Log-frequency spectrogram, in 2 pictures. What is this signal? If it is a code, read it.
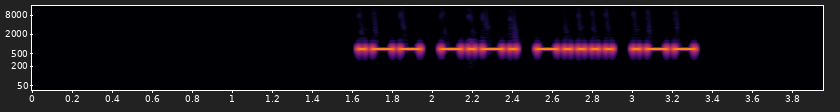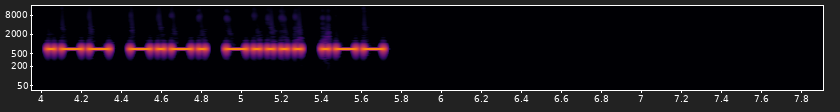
Morse code, heard as a keyed tone, about 36 wpm, 700 Hz. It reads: WC6W WC6W
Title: USA Call Signs - 4 Characters - Repeated 2x - 35wpm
